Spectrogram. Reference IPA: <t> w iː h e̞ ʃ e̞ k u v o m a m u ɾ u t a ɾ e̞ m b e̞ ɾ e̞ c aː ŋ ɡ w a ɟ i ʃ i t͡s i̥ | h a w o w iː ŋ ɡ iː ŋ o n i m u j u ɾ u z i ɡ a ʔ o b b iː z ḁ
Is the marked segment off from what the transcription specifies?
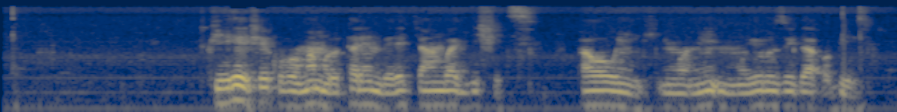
no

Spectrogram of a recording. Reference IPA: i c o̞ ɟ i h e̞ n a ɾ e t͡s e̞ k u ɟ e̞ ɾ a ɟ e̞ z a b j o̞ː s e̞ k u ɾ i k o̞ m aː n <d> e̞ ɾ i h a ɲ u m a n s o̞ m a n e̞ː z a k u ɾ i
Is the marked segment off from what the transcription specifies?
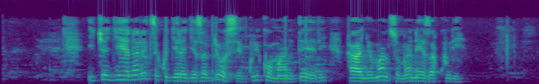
yes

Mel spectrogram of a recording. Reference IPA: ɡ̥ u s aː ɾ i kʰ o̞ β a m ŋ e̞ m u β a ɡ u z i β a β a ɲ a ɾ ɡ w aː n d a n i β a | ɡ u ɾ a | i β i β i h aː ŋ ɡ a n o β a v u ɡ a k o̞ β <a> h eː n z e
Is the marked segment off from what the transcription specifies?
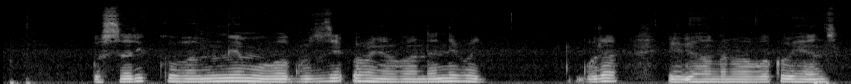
yes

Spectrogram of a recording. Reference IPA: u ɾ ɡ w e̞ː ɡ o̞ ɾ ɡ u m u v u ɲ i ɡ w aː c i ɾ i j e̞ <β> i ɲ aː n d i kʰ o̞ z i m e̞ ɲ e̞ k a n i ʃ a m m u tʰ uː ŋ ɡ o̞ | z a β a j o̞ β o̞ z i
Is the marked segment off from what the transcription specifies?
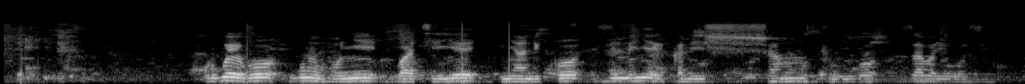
yes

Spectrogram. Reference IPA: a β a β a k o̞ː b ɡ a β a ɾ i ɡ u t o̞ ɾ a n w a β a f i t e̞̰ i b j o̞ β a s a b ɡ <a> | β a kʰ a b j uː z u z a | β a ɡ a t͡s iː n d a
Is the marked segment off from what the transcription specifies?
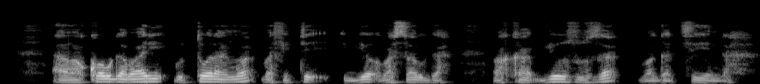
no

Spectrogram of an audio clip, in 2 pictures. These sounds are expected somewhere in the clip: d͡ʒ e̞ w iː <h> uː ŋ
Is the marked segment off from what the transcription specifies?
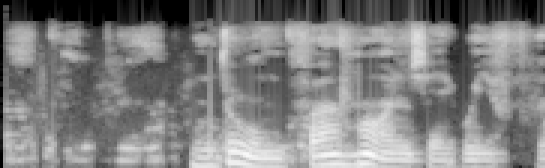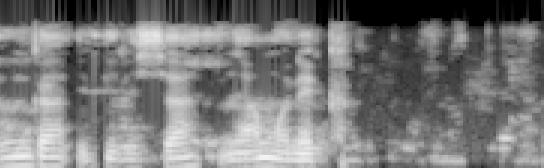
yes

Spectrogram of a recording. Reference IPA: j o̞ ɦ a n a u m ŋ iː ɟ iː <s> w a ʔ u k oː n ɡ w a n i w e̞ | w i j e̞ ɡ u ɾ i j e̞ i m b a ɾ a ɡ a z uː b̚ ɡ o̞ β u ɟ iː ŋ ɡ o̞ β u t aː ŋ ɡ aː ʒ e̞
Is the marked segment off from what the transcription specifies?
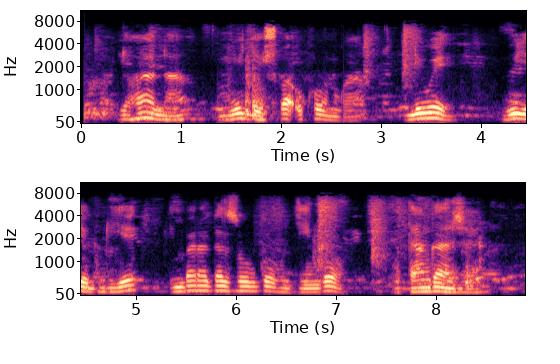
yes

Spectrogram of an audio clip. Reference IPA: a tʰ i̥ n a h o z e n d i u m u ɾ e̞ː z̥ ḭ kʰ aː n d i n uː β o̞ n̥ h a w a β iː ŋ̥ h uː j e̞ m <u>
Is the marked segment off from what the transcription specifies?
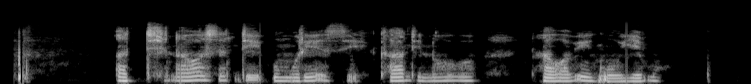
yes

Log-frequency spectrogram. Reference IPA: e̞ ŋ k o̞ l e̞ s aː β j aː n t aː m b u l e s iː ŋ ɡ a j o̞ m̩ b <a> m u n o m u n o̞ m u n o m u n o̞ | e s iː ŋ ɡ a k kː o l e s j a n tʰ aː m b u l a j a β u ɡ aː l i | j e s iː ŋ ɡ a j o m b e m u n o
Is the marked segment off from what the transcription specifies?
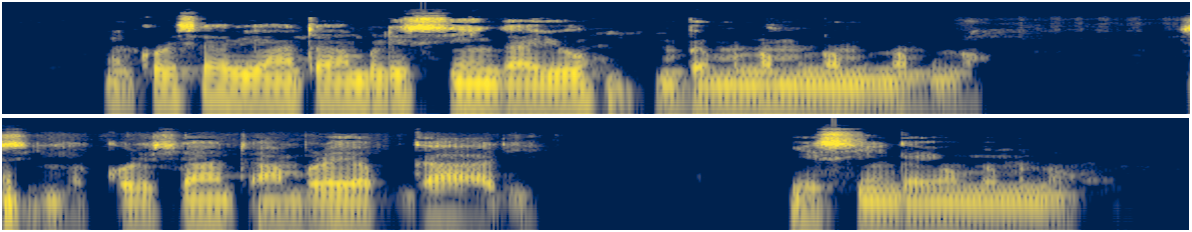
yes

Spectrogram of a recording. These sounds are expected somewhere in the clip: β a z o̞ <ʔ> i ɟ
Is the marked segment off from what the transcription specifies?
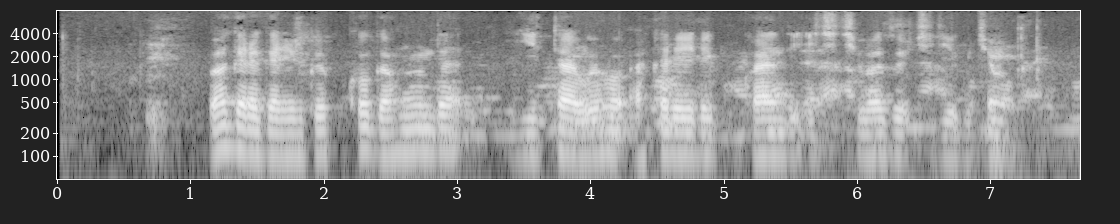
yes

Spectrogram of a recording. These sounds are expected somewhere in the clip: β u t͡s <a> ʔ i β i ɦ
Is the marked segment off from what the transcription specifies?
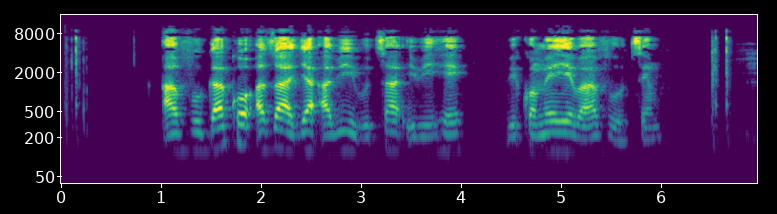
no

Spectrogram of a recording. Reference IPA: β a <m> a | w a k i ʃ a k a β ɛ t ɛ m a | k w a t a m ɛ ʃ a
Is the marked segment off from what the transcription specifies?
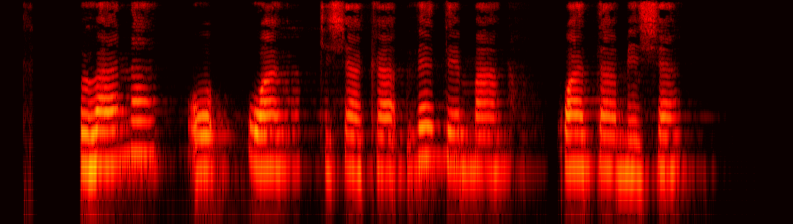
yes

